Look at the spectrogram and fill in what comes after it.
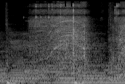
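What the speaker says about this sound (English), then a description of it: "drill a hole for the light switch. Do that now. We'll go with a 3/4 inch." Power drill boring a 3/4 inch hole for a light switch in a garage lighting build, a loud close high-pitched motor whine that spins up and grinds steadily for a brief moment, heard alone.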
